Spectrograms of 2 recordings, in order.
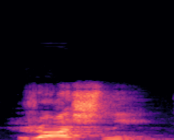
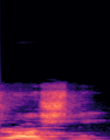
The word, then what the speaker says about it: Roshani: Roshni. It's spelled out with an A, just like the book Meher Roshni. Roshni. ROSHANI. Yeah. But pronunciation wise, it's just Roshni.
